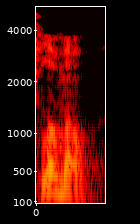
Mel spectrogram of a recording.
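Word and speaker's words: Shlomo (שלמה): If you think about it, really, you could, and if you take the Hebrew pronunciation of his name, Shlomo is how it's got.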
